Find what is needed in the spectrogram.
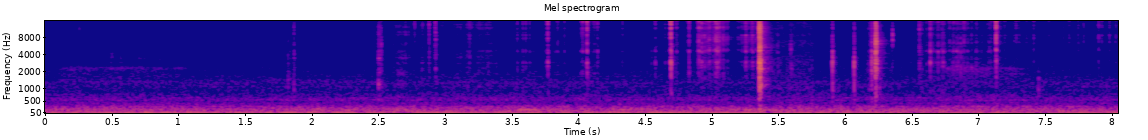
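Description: Scattered sharp clicks and taps of small hard objects being handled during a phone repair, the loudest about five seconds in, over a low steady hum.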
